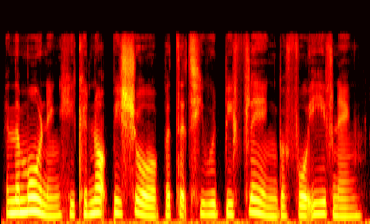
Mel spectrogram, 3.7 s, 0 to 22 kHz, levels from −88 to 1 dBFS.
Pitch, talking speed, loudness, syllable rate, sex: 190 Hz, 260 wpm, -17 LUFS, 6.0 syllables/s, female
